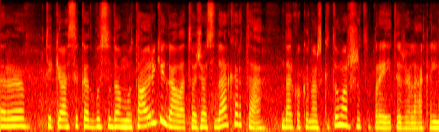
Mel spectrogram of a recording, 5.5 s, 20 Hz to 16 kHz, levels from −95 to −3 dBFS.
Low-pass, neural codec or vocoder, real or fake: 14.4 kHz; vocoder, 44.1 kHz, 128 mel bands every 512 samples, BigVGAN v2; fake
